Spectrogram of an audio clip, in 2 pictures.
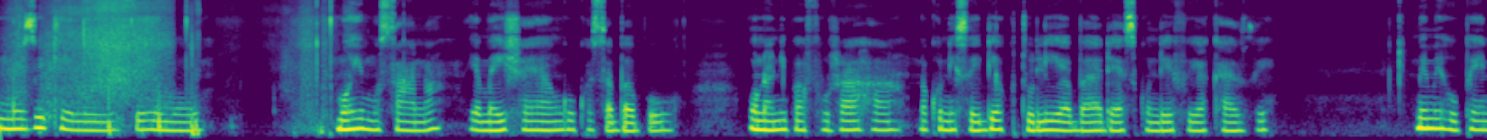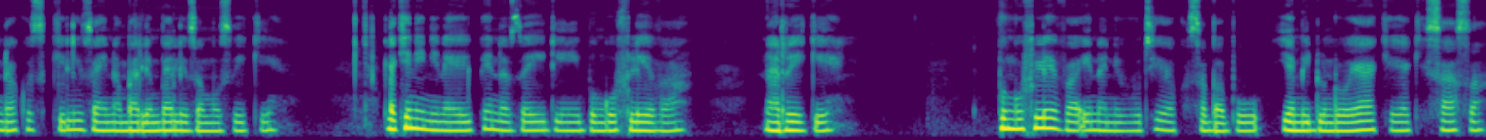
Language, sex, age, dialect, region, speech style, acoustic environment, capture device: Swahili, female, 25-34, Kenya - Nairobi Sheng-influenced, Kenya, relaxed, nature; silence, mobile / Linux / Chrome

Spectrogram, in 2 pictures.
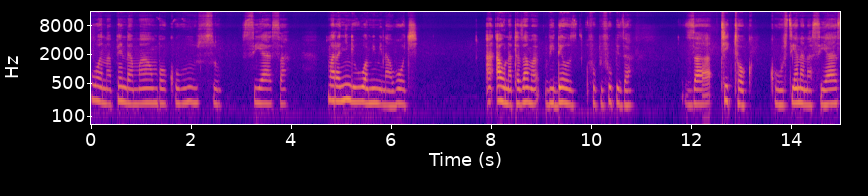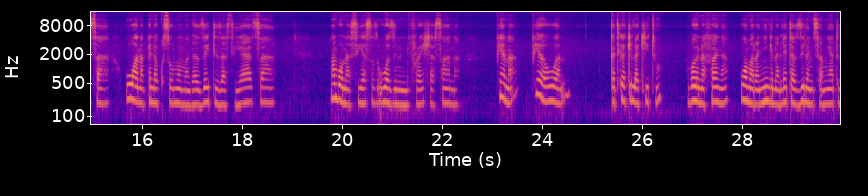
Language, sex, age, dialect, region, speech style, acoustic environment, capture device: Swahili, female, 18-24, Kenya - Nairobi Sheng-influenced, Kenya, happy; anxious, people talking; music; nature, mobile / Linux / Chrome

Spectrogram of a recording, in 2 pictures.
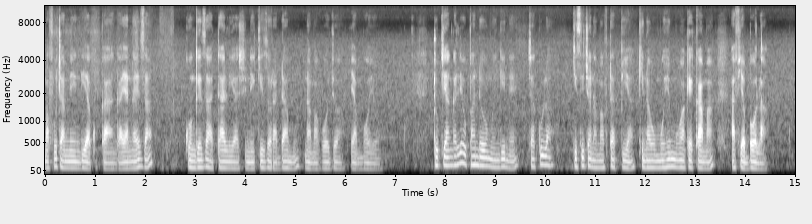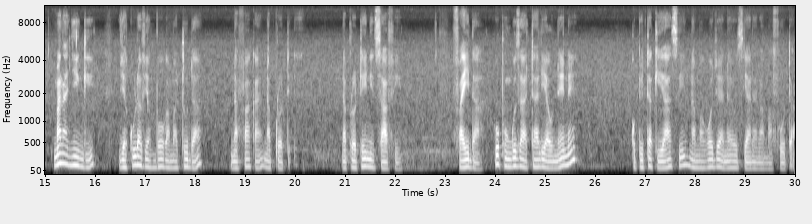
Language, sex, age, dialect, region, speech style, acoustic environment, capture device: Swahili, male, 18-24, Kenya - Mombasa, Kenya, happy, nature, mobile / Linux / Chrome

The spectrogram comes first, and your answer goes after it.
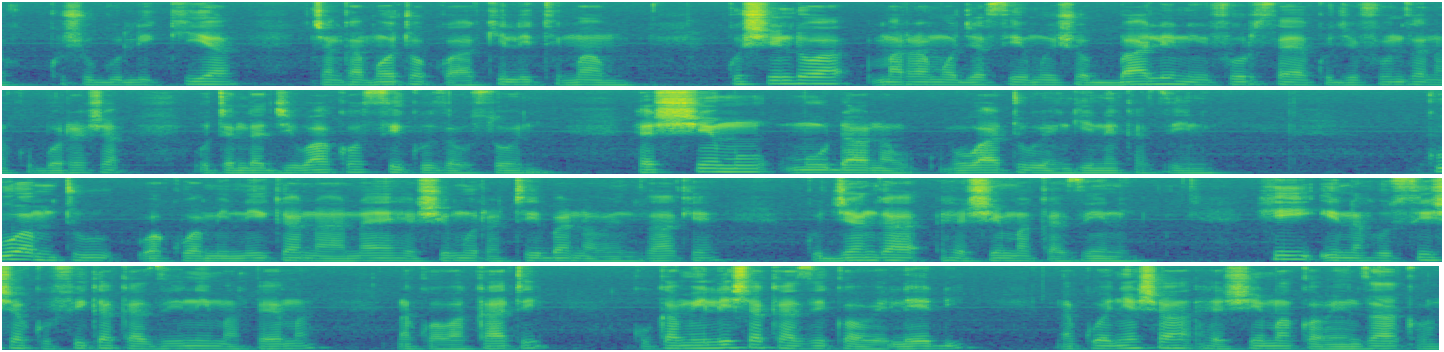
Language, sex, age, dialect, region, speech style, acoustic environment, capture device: Swahili, male, 25-34, Kenya - Mombasa, Kenya, focused; happy, appliances; nature, desktop / Windows / Firefox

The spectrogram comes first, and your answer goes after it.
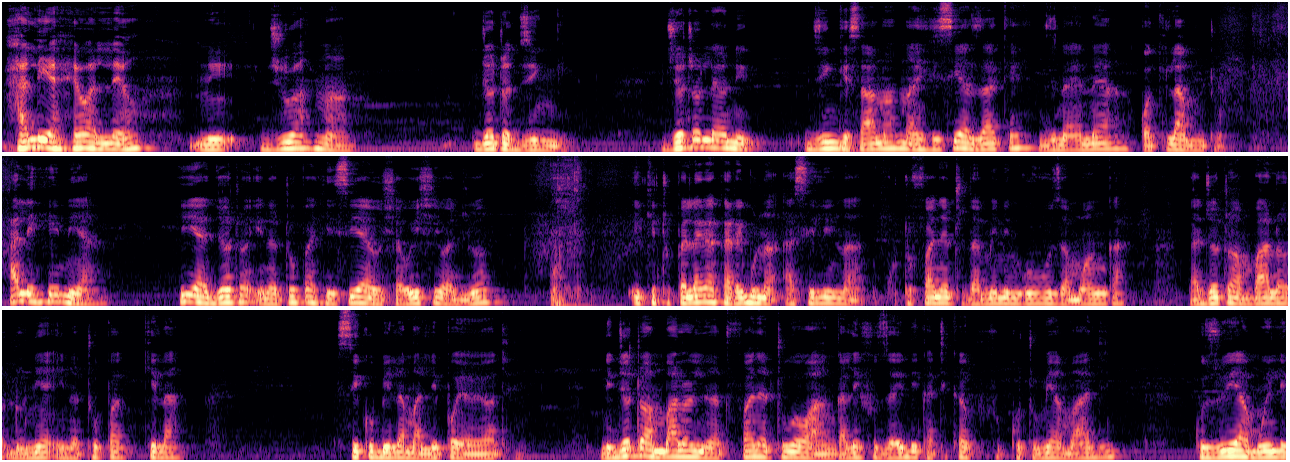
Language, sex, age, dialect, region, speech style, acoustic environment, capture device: Swahili, male, 18-24, Kenya - Nairobi Sheng-influenced, Kenya, focused; relaxed, people talking, desktop / Windows / Edge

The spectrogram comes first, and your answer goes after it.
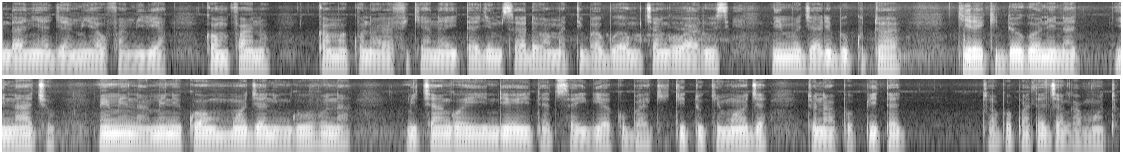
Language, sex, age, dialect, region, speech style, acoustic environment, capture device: Swahili, male, 18-24, Kenya - Nairobi Sheng-influenced, Kenya, focused, nature; silence, mobile / Linux / Chrome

